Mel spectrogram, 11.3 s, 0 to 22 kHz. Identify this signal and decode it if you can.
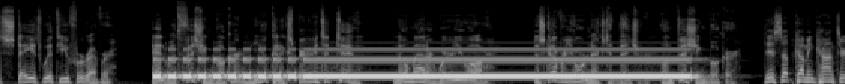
Telephone call progress tone (North American plan), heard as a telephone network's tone, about 350, 440 Hz, 0.1 s on and 0.1 s off, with room echo and speech in English. Stutter dial tone.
